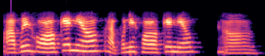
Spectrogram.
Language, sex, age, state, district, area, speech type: Assamese, female, 30-45, Assam, Sonitpur, urban, conversation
